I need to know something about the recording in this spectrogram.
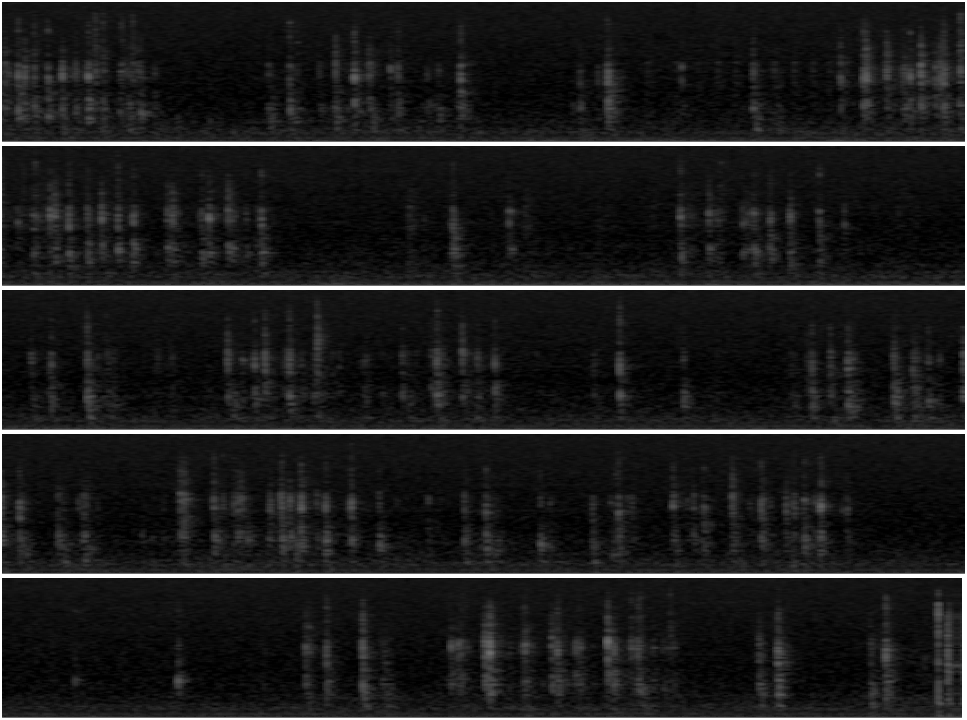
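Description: Typing on a computer keyboard: runs of quick key clicks broken by short pauses.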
